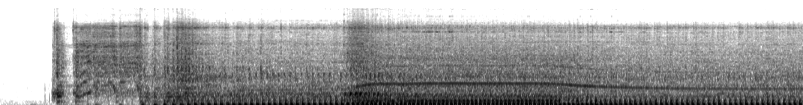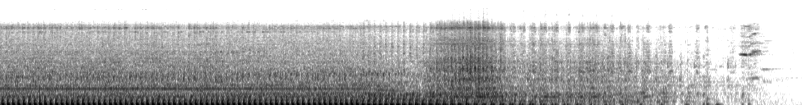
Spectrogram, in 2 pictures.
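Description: An old tractor-type machine with a clutch-start engine cranks and catches, then settles into a loud, steady, rough running drone for several seconds. It winds down near the end, all close to the microphone with no talk.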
